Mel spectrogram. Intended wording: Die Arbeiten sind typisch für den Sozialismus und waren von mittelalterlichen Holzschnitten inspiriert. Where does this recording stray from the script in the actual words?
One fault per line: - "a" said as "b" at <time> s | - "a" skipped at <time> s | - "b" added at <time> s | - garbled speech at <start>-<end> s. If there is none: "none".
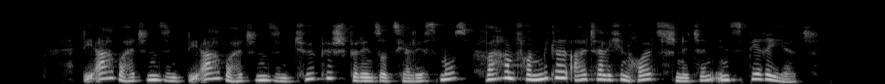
- "die Arbeiten sind" added at 1.9 s
- "und" skipped at 4.7 s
